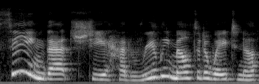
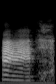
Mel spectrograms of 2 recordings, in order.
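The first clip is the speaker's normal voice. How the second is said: short gloating witch laugh; witch's mocking cackle. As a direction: cackle at the girl. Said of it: "laughing at her".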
